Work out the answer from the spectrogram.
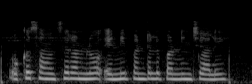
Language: Telugu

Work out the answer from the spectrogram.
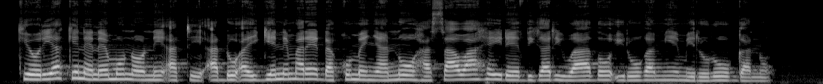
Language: Kikuyu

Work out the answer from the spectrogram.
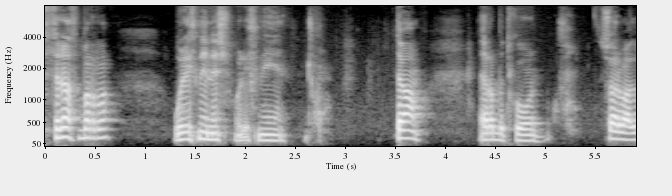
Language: Arabic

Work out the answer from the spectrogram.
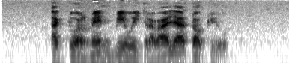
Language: Catalan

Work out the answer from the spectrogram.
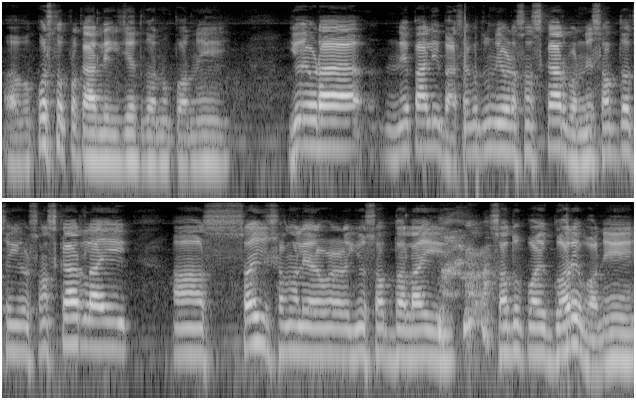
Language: Nepali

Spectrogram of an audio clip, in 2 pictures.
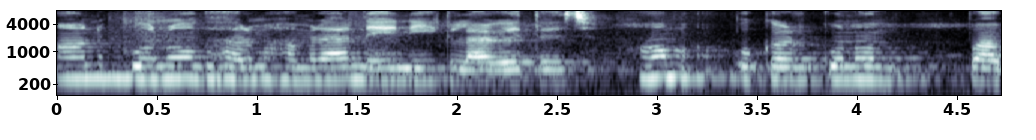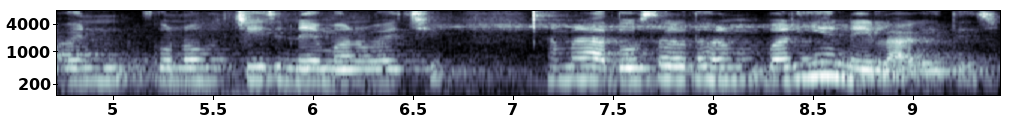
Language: Maithili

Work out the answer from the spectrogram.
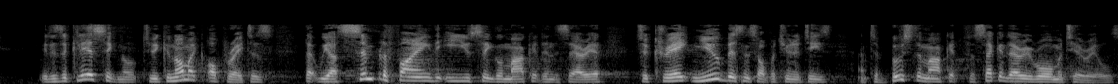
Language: English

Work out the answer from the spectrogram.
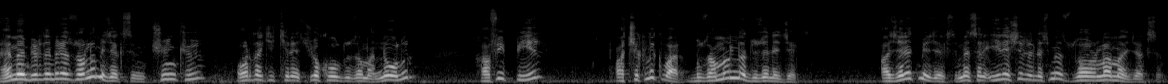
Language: Turkish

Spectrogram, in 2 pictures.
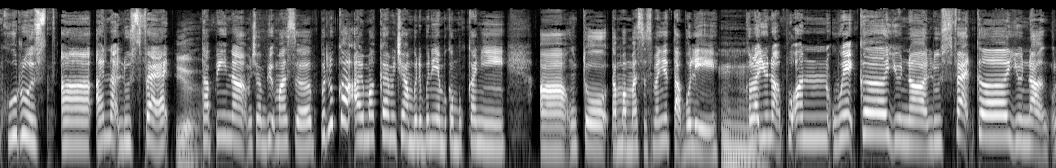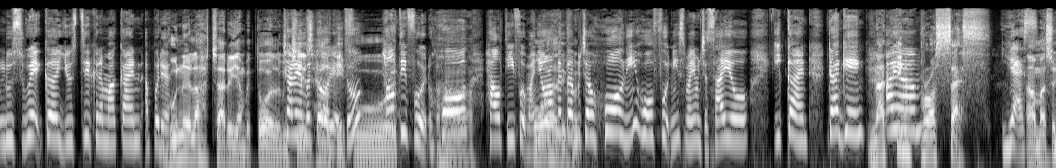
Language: Malay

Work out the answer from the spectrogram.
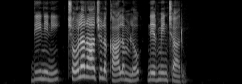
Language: Telugu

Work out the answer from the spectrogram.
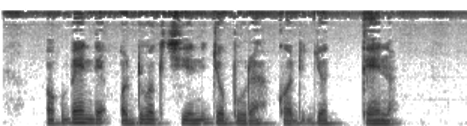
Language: Luo (Kenya and Tanzania)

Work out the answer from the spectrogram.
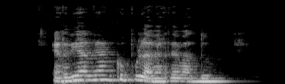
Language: Basque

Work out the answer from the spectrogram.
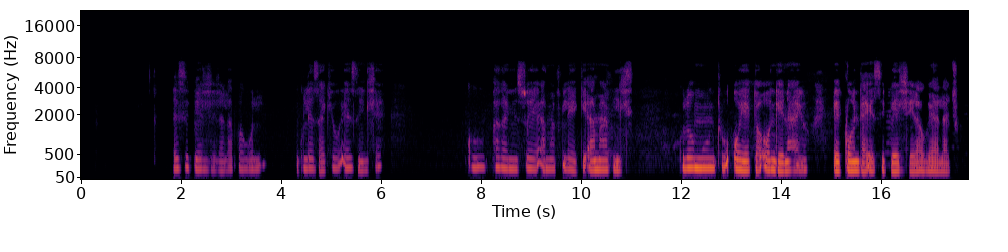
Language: North Ndebele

